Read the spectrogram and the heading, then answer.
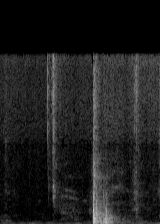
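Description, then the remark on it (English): A single sip from a glass of Rocktown Adventures stout from Rockford, Illinois, brewed with cold brew coffee, cinnamon, vanilla and lactose: one short, abrupt burst that fades within a fraction of a second, preceded by faint small noises, over a steady low hum with no talking. “So here we go. One sip”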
